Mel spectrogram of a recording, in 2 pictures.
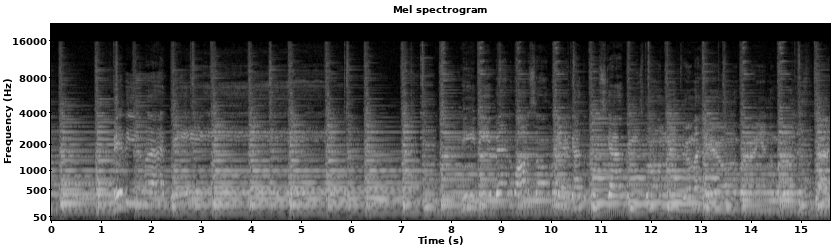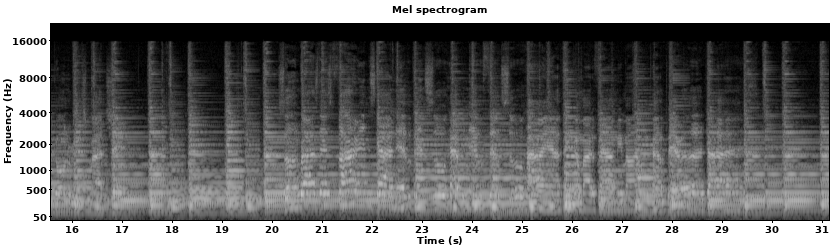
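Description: Steel-string acoustic guitar strummed in a steady rhythm, playing open chords in D through the song's chord changes.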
